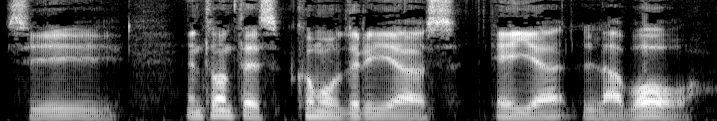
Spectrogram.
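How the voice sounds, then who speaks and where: A man teaching English pronunciation in a bilingual lesson, drawing out sounds slowly to demonstrate them. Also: lowish voice, a little mellow, no room sound, studio quality. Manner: slow, exaggerated demonstration of sounds. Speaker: Spanish-speaking English teacher.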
